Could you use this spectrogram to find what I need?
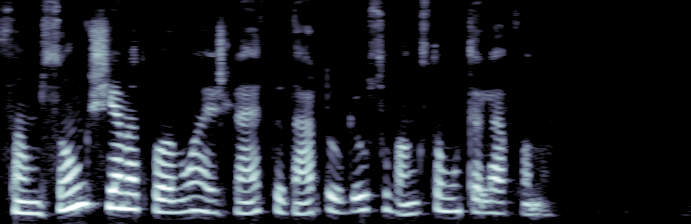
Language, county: Lithuanian, Alytus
